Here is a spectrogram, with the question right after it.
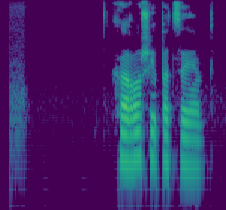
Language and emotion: Russian, neutral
